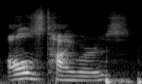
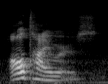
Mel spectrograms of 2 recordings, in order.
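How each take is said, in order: First: Alzheimer's said slowly, with a clear Z sound before the th-like T; Z clearly pronounced. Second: Said in the usual way. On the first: Shown as a demonstration. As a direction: spell out Alzheimer's slowly, leaning on the Z. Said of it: "I had to pronounce the Z in Alzheimer's". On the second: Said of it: "I had to pronounce the Z".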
